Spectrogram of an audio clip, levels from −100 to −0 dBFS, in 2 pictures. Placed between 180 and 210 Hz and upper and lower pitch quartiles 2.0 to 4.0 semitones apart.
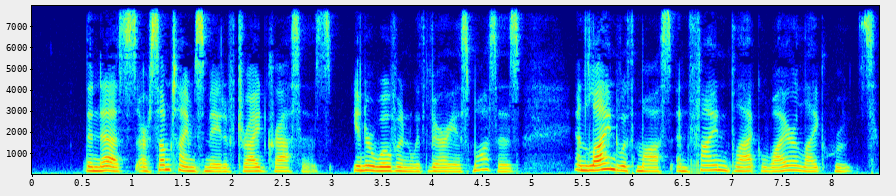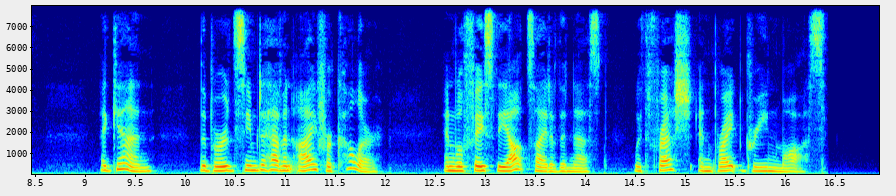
Yes: medium, 185 Hz; average, 3.6 semitones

